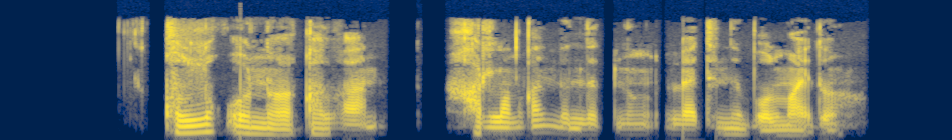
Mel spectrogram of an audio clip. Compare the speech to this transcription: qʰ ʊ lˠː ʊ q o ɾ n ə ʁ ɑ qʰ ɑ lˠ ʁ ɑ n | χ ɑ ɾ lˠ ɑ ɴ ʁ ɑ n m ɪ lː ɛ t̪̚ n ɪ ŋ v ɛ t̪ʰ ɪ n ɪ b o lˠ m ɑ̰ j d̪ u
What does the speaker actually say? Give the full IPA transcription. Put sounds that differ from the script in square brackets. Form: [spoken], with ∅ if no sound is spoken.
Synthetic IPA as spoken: qʰ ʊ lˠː ʊ q o ɾ n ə ʁ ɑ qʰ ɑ lˠ ʁ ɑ n | χ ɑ ɾ lˠ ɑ ɴ ʁ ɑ n m ɪ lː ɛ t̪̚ n ɪ ŋ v ɛ t̪ʰ ɪ n ɪ b o lˠ m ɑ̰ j d̪ u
